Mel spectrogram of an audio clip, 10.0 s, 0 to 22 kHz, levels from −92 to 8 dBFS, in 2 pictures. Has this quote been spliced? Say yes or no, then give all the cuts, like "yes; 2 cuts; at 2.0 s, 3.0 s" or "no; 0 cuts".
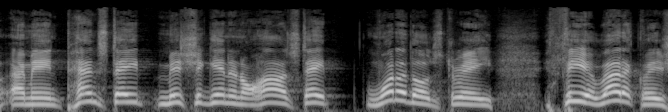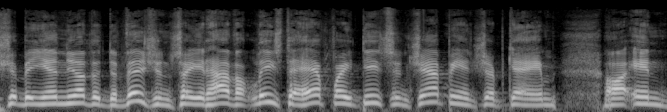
no; 0 cuts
